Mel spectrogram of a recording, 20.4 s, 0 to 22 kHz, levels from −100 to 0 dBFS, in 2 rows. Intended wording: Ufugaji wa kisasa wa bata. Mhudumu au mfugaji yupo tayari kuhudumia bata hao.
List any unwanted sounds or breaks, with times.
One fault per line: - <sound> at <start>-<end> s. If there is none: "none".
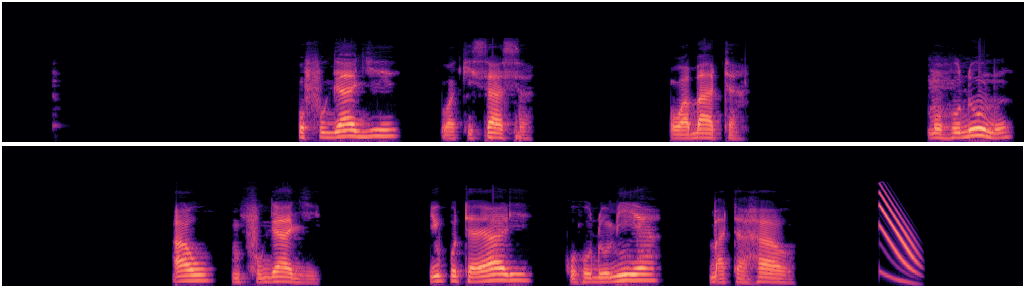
- chirp at 19.0-19.4 s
